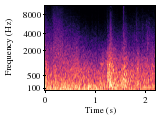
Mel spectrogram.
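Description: Continuous rumbling artillery fire in the WARNO real-time strategy game, a dense roar of booming rounds with a couple of louder bursts in the middle, no voices over it.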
